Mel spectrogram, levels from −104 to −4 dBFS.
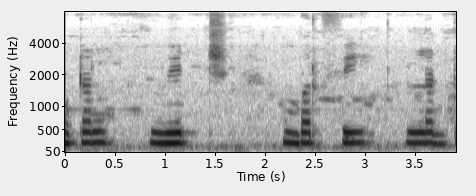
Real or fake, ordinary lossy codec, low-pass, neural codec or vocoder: real; none; none; none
